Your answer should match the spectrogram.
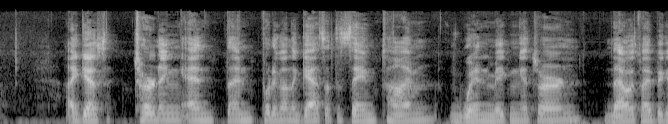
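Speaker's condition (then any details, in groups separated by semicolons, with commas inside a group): Cerebral palsy; Ilizarov operation; speaks fast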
